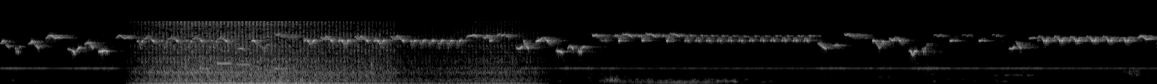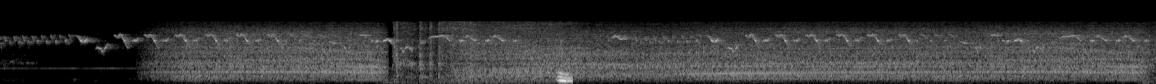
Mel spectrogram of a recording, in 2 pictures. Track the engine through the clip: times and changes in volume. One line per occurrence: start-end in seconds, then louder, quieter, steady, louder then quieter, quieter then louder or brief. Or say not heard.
1.3-5.5 quieter
12.9-23.0 steady.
